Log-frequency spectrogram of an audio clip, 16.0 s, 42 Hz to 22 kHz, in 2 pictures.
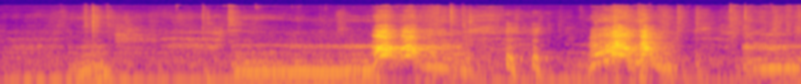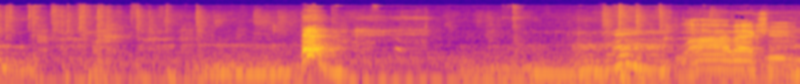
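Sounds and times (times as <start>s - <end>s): dogs growling in play: 0.0s - 16.0s
dog barks: 3.8s - 4.4s, 5.9s - 6.8s, 11.0s - 11.5s.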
